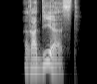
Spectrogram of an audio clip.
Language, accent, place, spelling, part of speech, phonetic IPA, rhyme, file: German, Germany, Berlin, radierst, verb, [ʁaˈdiːɐ̯st], -iːɐ̯st, De-radierst.ogg
- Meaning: second-person singular present of radieren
